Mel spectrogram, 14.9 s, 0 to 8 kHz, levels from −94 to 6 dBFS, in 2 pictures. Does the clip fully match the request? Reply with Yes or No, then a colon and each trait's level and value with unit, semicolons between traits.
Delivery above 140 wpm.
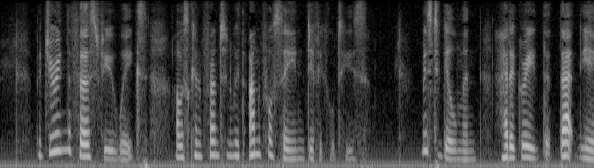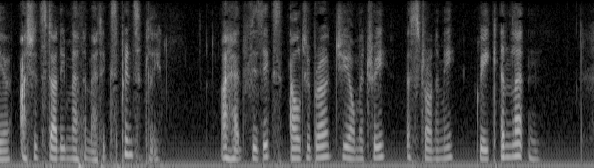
No: slow, 135 wpm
